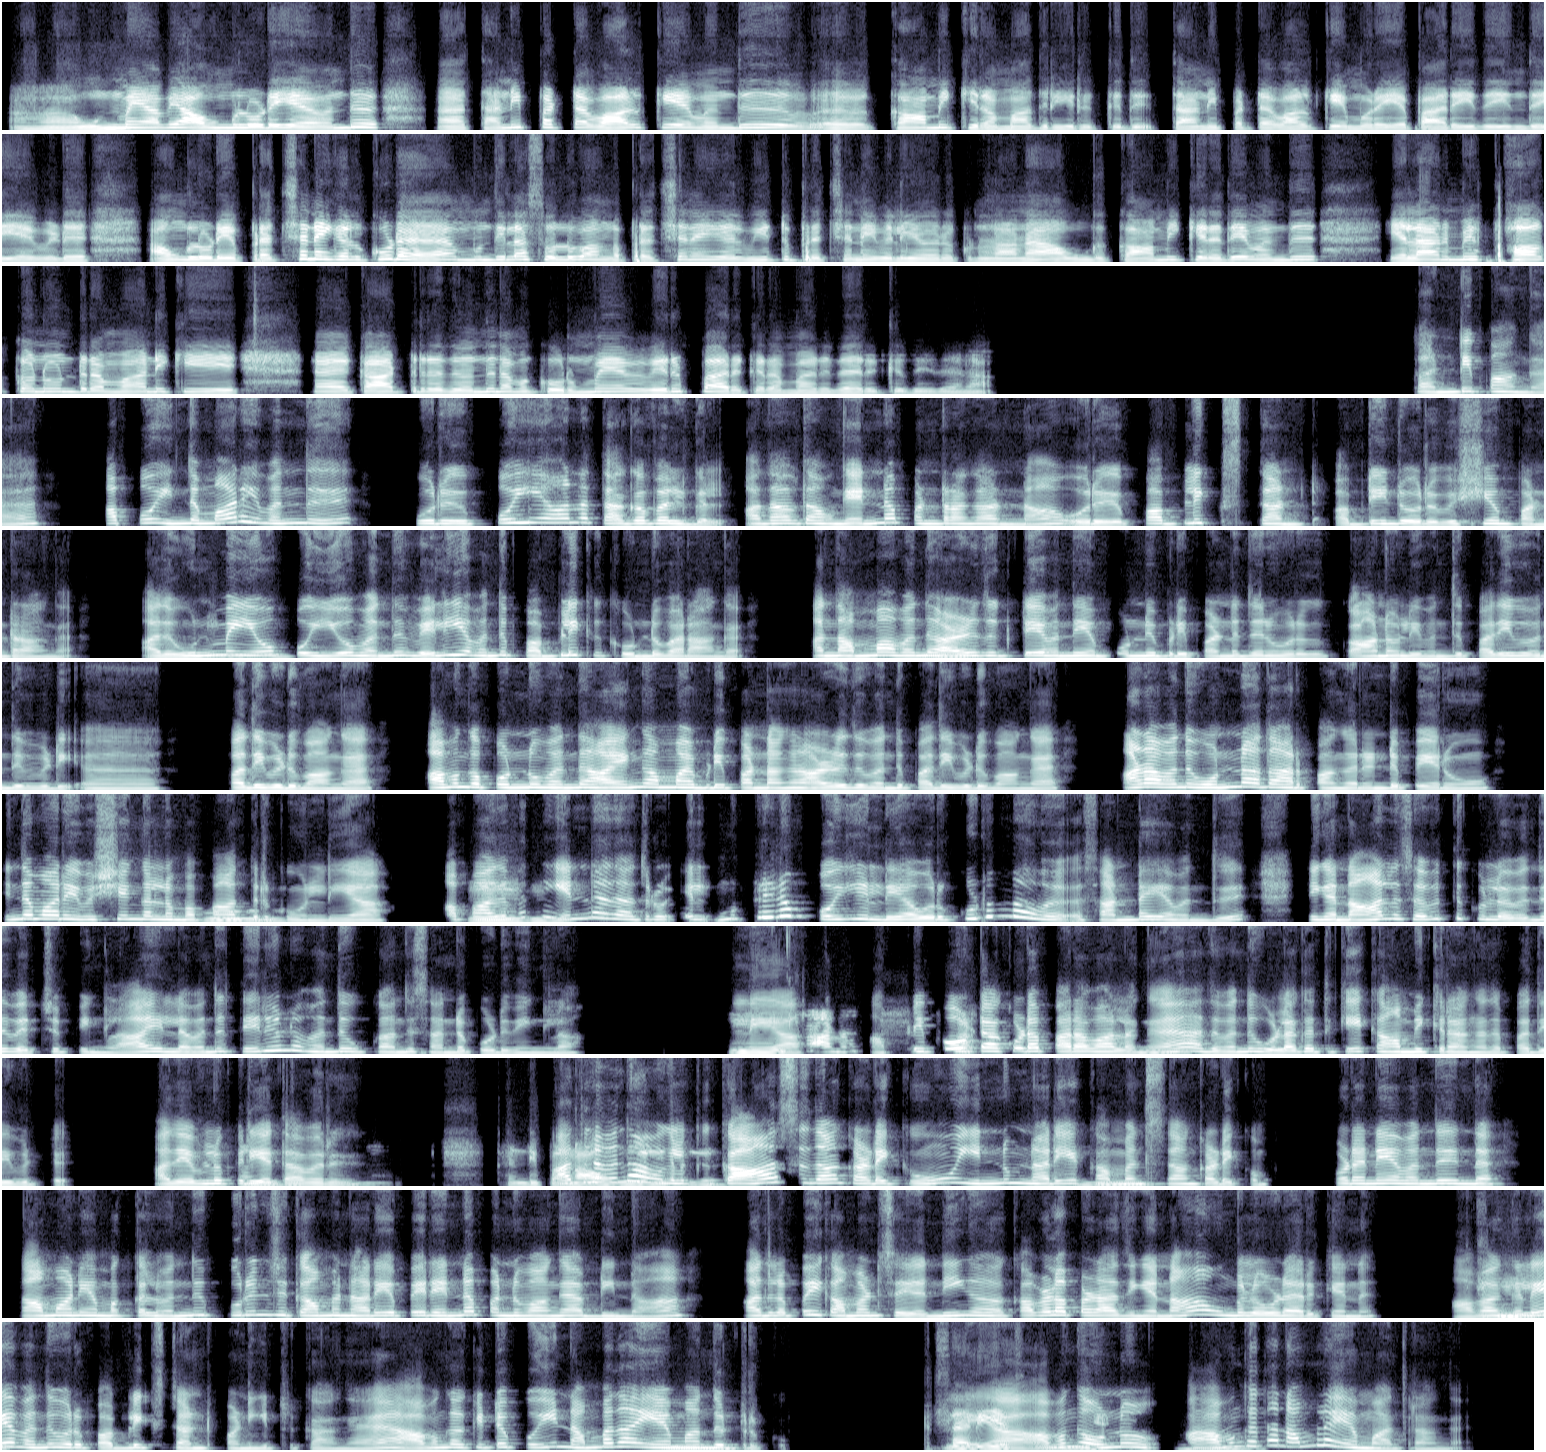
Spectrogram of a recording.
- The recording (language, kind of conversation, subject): Tamil, podcast, மீடியா உங்களுக்கு ஆறுதல் தருமா அல்லது வெறுமையைத் தூண்டுமா?
- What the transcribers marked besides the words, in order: chuckle; in English: "பப்ளிக் ஸ்டண்ட்"; unintelligible speech; tongue click; in English: "கமெண்ட்ஸ்"; in English: "கமெண்ட்ஸ்"; other noise; in English: "பப்ளிக் ஸ்டண்ட்"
